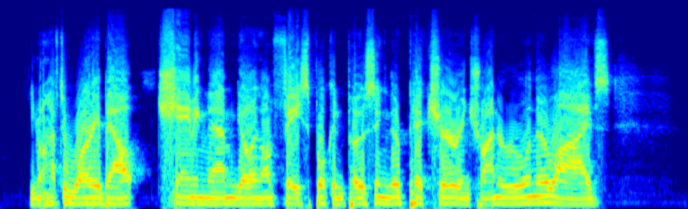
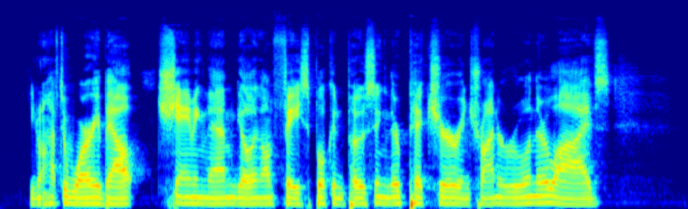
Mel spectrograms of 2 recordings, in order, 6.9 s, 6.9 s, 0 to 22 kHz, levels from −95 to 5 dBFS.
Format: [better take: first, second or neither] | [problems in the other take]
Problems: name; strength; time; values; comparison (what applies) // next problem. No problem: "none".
second | distortion; heavy; 6 dB below the speech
